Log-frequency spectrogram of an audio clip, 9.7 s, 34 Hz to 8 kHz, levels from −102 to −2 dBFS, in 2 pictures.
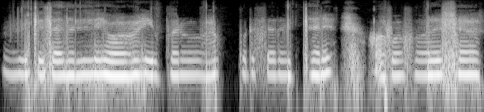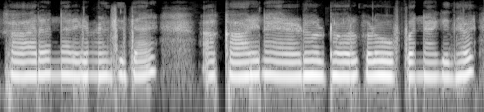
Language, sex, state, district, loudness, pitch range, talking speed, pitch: Kannada, female, Karnataka, Mysore, -13 LUFS, 200-210 Hz, 110 wpm, 205 Hz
